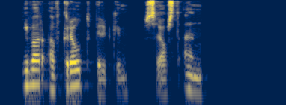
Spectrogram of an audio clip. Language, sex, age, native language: Icelandic, male, 20-29, Icelandic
